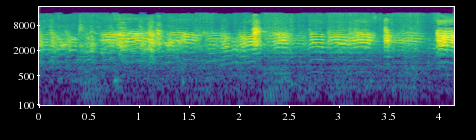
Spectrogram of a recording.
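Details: Young 2015 canaries singing softly, a continuous murmur of high trilled warbles with a few brighter chirps and a loud burst at the very end.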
